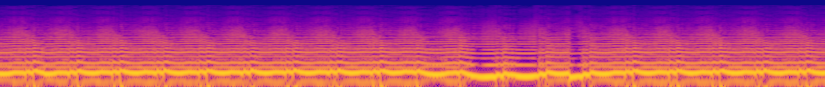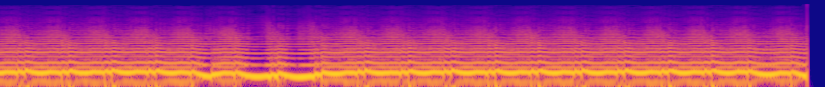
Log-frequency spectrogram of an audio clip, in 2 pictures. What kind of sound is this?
Experimental QM synthesis resulting sound.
